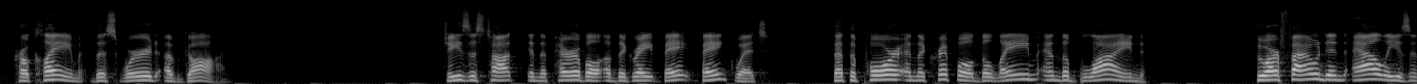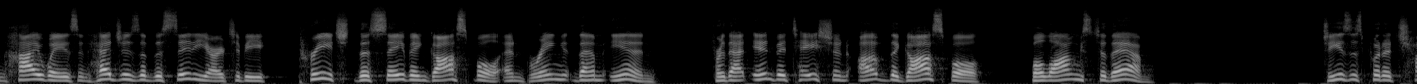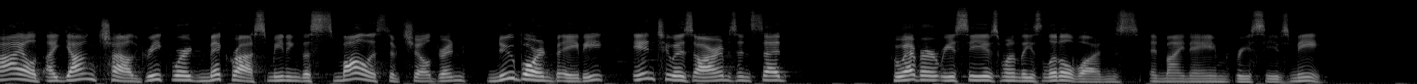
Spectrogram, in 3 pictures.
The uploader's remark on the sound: from the service at Grace Lutheran Church, Lexington, MO on February 4, 2024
